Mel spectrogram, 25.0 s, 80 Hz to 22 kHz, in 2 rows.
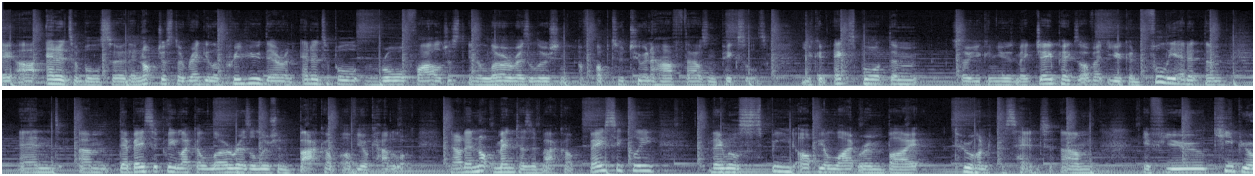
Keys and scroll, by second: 1.7 d.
